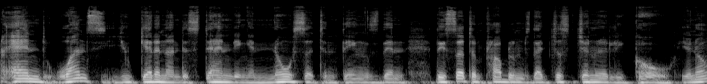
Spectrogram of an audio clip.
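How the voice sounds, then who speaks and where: A man with a very deep, low pitch and a dark, mellow tone speaks at a moderate pace, somewhat breathy, with lively intonation. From Botswana (Zimbabwean family), later South Africa. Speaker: podcast host, university student. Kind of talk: casual solo monologue. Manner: informal, hesitant with many fillers and repetitions.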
